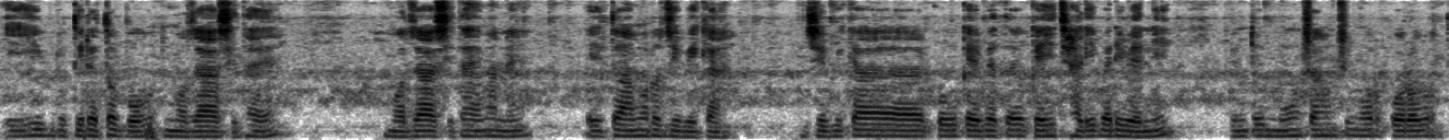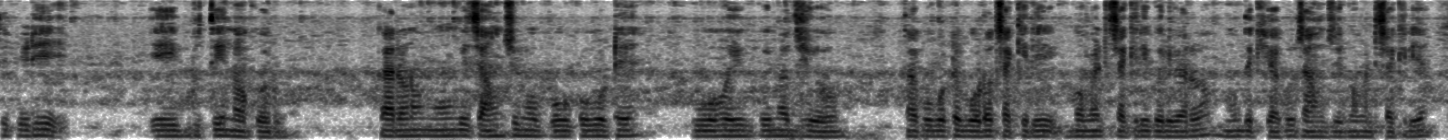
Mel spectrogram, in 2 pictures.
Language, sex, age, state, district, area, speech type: Odia, male, 18-30, Odisha, Rayagada, rural, spontaneous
